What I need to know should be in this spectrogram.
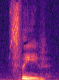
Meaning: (noun) 1. The part of a garment that covers the arm 2. A (usually tubular) covering or lining to protect a piece of machinery etc
- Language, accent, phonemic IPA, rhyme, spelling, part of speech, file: English, US, /sliv/, -iːv, sleeve, noun / verb, En-us-sleeve.ogg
